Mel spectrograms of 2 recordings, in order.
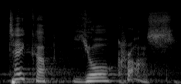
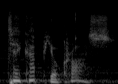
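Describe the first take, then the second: First: "Take" weighted heavily, slow and falling; slow stress on take. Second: "Take up your cross" said quieter and falling; hushed "Take up your cross"; softer quote. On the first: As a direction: Take stressed and drawn out slowly. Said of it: "he says". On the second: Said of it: "He's saying". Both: Shown as a demonstration.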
